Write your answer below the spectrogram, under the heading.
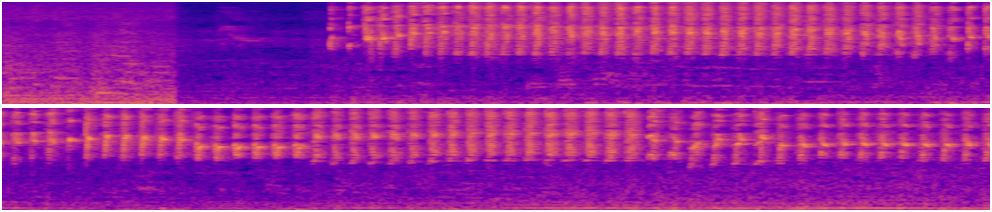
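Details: Fighter lovebird's long ngekek bait song: after a short burst of other noise and a brief near-silence, a dense, high, rapidly pulsed rattle starts and keeps going evenly for about eight seconds.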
